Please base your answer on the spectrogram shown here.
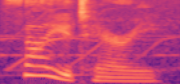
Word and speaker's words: salutary: Salutary. Yeah, that's how you pronounce it.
